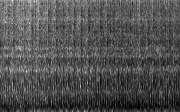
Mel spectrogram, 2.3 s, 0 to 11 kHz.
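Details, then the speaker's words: Two-stroke chainsaw, chain set with about 60 thou gap between bar bottom and link top, ticks over at an even, steady buzz with no surging or stumbling; clean, healthy idle. "okay we got a good idle just listen to that"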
